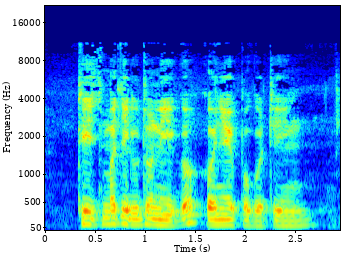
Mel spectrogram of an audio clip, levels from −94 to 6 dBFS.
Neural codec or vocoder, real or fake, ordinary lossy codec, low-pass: none; real; MP3, 48 kbps; 19.8 kHz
